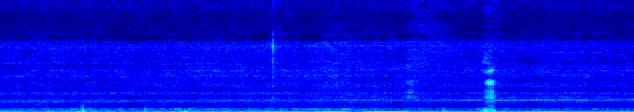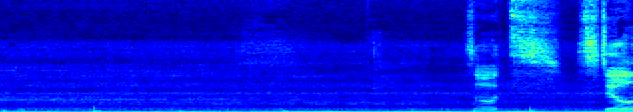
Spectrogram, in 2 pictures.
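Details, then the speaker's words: Honda Integra with idle issue and random hard start, idle air control valve suspected, cold start next morning: low, uneven, lumpy idle running rough, like not firing right, possibly spark; cause not pinned down. "rough. It's kind of like it's not firing right, like, you know, spark or something."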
